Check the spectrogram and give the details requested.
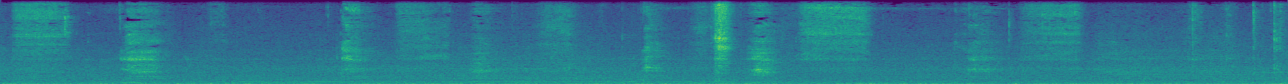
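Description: Close-up eating sounds: young mango slices being bitten and chewed, a series of short crunchy, wet mouth noises scattered irregularly over a steady low hum.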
